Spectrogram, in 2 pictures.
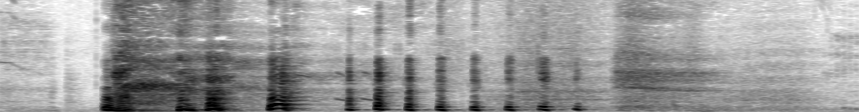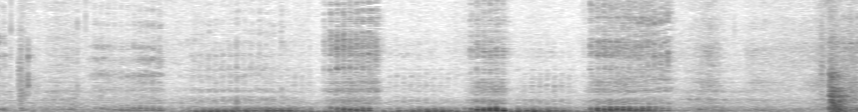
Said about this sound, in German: Er ist glücklich, weil er jetzt hier rein durfte. Und jetzt schnurrt er natürlich, weil er wieder das bekommen hat, was er wollte. Gell? Du musst ins Mikrofon schnurren, dann hört das wenigstens jeder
